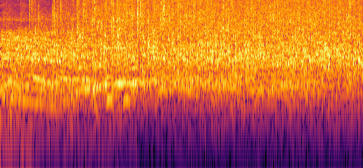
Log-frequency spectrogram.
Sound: cheering, applause

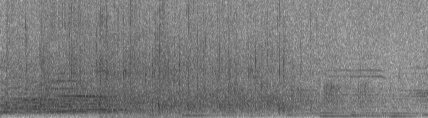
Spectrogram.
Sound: audience applauds

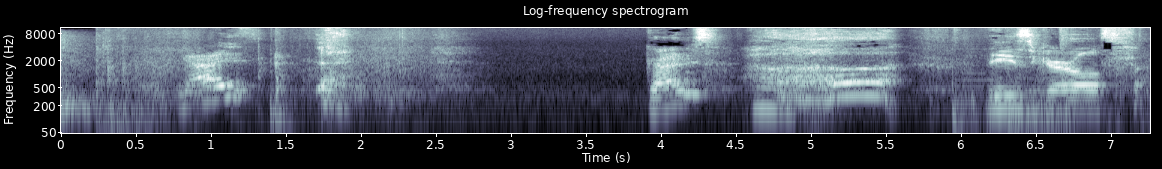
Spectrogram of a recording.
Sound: grunts

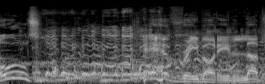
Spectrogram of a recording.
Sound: all laughing

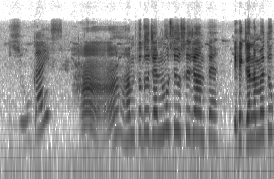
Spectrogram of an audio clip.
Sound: mocks sarcastically

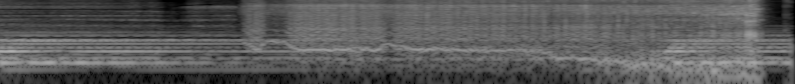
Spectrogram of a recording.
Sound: gasping; balloon deflating

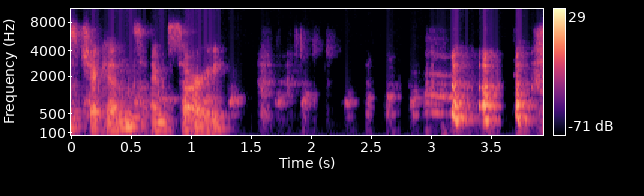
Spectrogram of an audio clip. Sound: laughs

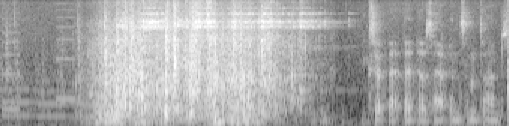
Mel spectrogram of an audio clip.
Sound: objects breaking

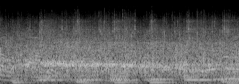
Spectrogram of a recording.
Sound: audience cheering

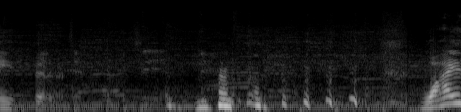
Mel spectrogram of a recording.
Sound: laughter

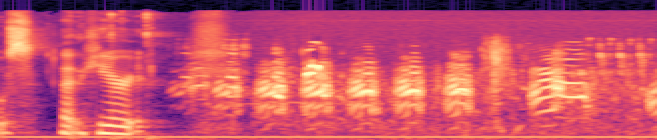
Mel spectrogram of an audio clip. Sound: seagulls squawking

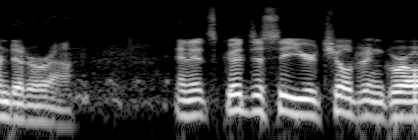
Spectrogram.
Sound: audience laughs

